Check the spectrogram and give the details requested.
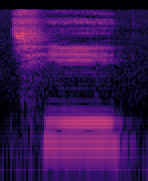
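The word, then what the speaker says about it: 七: ওকে, আচ্ছা, এখানে হচ্ছে আমরা 7 কীভাবে পড়ব, ছি, ছি, ছি, ফ্ল্যাট টন, ছি, ছি। আমরা বাংলাতে হচ্ছে বলি না ছি, ছি, ছি, ছি, ছি যে বলি না, ওই ছি, ছি, ছি।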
